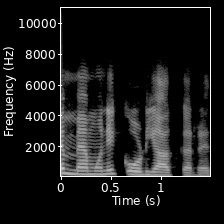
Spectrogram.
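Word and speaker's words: mnemonic: इन इस मेमोनिक में एन जो है वो साइलेंट है, तो हम इसको मेमोनिक रीड करते हैं।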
